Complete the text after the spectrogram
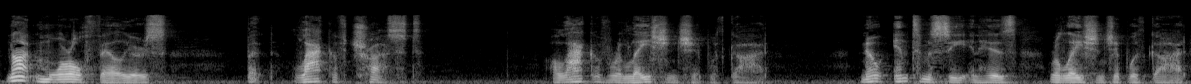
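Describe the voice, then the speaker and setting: A man preaching a sermon as a pastor, telling a story with lively acted-out quotes and drops to a hushed, near-whispered voice. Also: lowish voice, takes it slowly, long pauses, slightly rough.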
